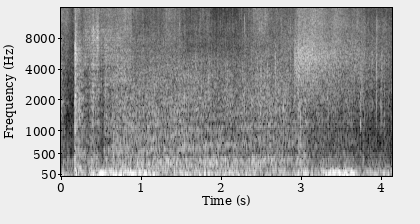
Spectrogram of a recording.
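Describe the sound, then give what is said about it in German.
A magical burst of fire, conjured with a fairy wand to light a fire, roars out as a heavy, rumbling whoosh, sustained for several seconds with deep booming swells near the start and again near the end. No voices. “Ähm, Feuer!”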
